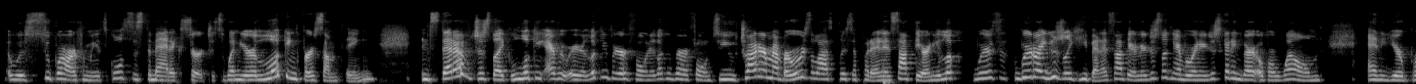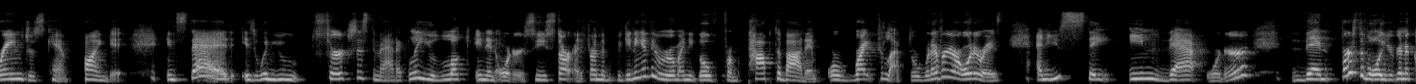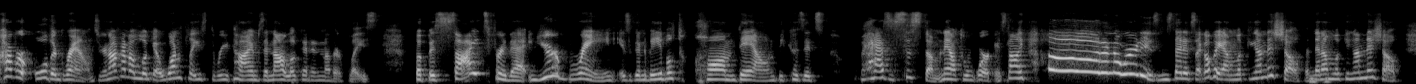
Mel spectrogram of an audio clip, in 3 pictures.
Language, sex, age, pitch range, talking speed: English, female, 20-39, 210-265 Hz, 280 wpm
